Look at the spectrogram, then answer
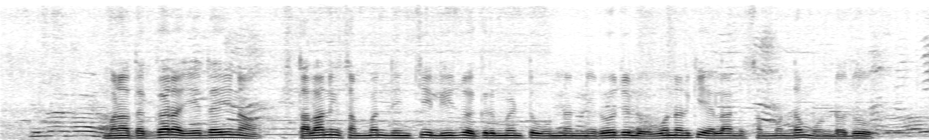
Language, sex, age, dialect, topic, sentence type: Telugu, female, 31-35, Southern, banking, statement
